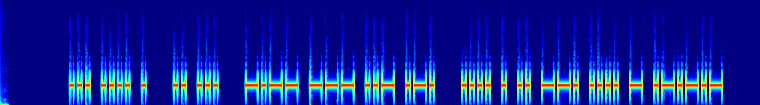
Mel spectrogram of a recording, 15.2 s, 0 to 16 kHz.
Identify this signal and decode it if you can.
Morse code, heard as a keyed tone, about 15 wpm, 700 Hz. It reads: SHE IS YOUR HEIGHT.
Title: Sentences from Top 1600 Words 15wpm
